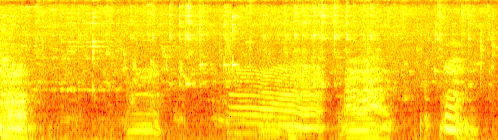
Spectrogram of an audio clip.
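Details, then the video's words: Repeated short, arching moos from a farm cow busy eating banana leaves. About five calls rise and fall in pitch, spaced a second or two apart, over a faint background hiss. "Funny cow eating banana leaves Mooing Sounds"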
